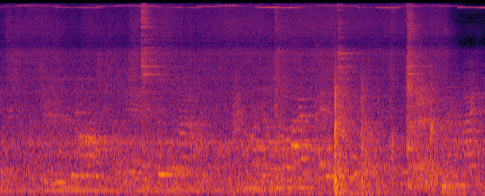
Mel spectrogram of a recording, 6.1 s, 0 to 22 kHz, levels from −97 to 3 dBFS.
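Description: Nothing in this recording of everyday sounds stood out as a technical problem on listening.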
